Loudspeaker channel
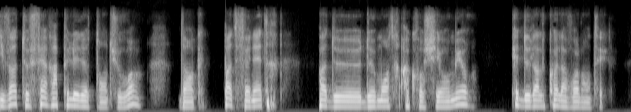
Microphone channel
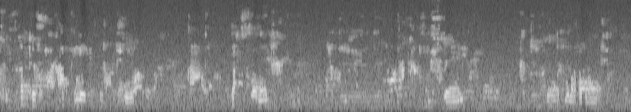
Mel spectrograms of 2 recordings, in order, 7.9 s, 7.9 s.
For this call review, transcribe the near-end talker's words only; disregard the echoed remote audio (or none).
none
